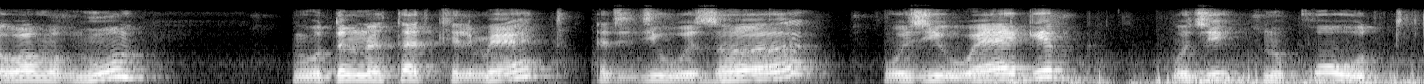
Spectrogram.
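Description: Fast-talking Egyptian man teaching children. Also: fairly high pitch. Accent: Egyptian Arabic. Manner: coaxing, sing-song, addresses kids as friends. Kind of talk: children's lesson. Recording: dull lo-fi recording with noise.

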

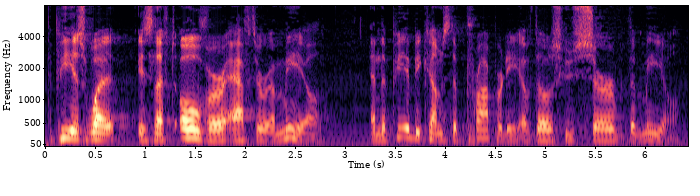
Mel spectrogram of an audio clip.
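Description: A man's voice: mid-range voice, normal speed. A man preaching a folksy, conversational sermon as pastor, calling on the congregation to respond.

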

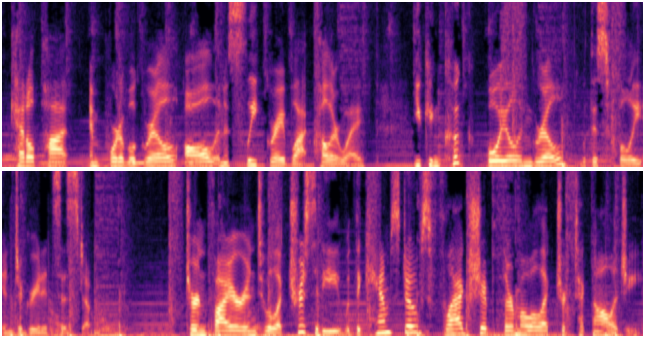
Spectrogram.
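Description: A woman with a mid-range voice reads product copy in an upbeat, crisp advertising style. Clearly audible music runs under the voice-over. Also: medium pitch. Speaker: product narrator. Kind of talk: scripted promotional voice-over.

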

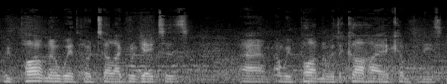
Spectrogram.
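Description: A man in his thirties, a company executive giving a conference interview in a measured, polished way, often restarting words. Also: medium pitch, level tone, over a noisy crowd. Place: large indoor conference hall. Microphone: handheld camera close to the face.

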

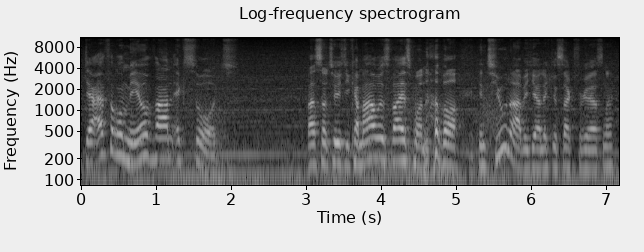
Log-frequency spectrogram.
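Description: Over the sounds of a racing game, a man commentates a let's play video in a rambling, sweary way, joking to himself. His voice is a little high and a little fast, with a bright, forceful tone, and there is slight background noise.

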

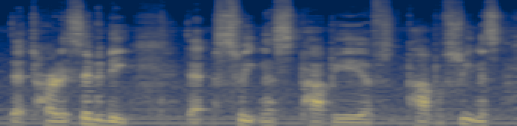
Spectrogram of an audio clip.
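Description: A man's voice: fairly low pitch, brisk, fairly bright tone, a little hiss or hum, poor audio. A bearded man in his forties giving a casual, rambling beer review to camera from a small shed studio, often searching for words. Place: backyard shed studio at night, small room.

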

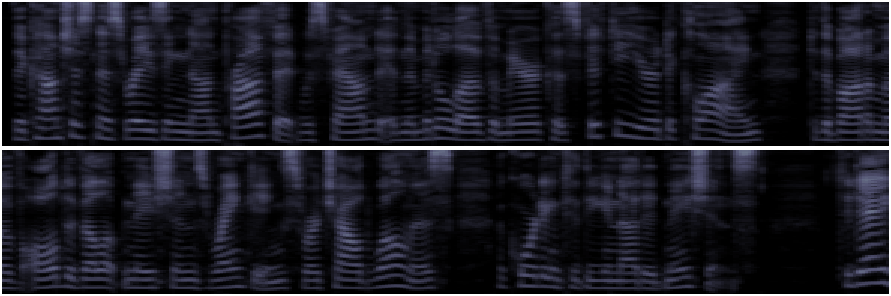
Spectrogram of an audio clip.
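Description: Woman, host, scripted narration, measured, formal, lowish voice. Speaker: host, media editor.

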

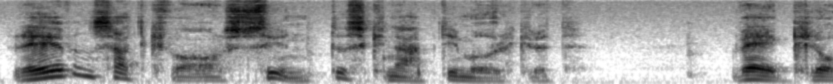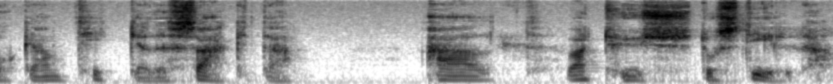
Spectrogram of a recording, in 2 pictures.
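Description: A man reading a children's story aloud with expressive, dramatic storytelling. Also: fairly low pitch, slightly rough.

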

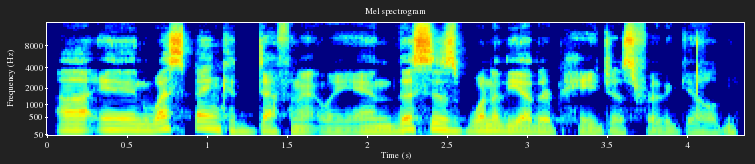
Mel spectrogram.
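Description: A man narrating a tabletop game as game master, casual and quick to laugh, with frequent fillers. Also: medium pitch, lively intonation, darkish tone, dry recording, clean studio sound.

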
